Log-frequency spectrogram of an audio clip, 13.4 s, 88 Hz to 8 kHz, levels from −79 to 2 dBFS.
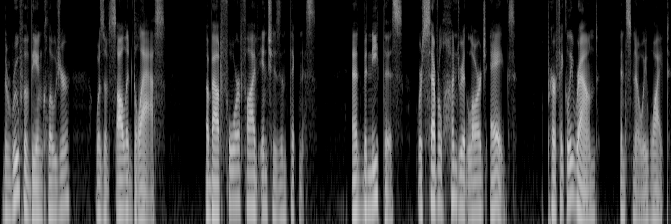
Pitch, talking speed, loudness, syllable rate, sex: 105 Hz, 130 wpm, -23 LUFS, 4.6 syllables/s, male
